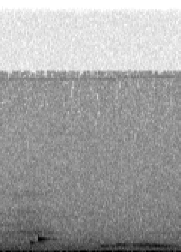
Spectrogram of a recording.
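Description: Quiet room tone with a steady low hum, broken about half a second in by a brief faint pitched blip.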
